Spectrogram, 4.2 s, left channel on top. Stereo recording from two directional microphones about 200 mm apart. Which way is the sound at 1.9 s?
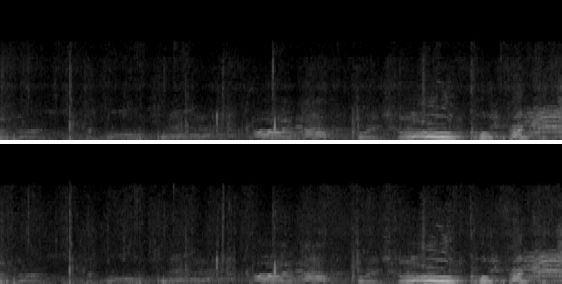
45° right (ahead or behind).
